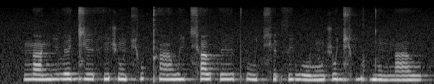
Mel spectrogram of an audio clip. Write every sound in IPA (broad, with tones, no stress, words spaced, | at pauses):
ŋä˨ŋi˨lɛ˦ d͡ʑe˨ɪ̯hĩ˦˨ ʃũ˨t͡ɕʰu˦˨ kʰã˦wi˦˨ t͡ɕʰa˦˨ʊ̯θe˦ɪ̯pʰu˨ t͡ɕʰɪ˦ʔsʰi˦˨wo˨ lũ˨ʃo˦˨d͡ʑʊ˦ʔ ɡʊ˦ʔdũ˨ŋa˦ʊ̯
